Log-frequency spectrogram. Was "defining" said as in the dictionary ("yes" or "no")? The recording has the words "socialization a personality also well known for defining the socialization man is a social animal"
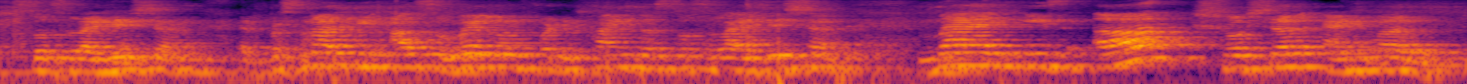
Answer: no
